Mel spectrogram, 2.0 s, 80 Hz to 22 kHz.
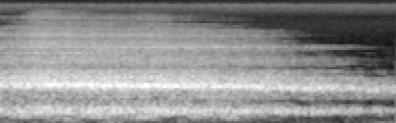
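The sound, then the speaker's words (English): Slow, deep breathing during a guided breathing exercise: one long, steady, airy breath holds evenly, then gradually softens and fades. “Breathe in. 1, 2, 3. And out.”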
